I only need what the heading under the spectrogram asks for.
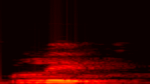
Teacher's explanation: The last set of vowels are the back vowels, such as oo in glue. The tongue is high, the lips are rounded.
